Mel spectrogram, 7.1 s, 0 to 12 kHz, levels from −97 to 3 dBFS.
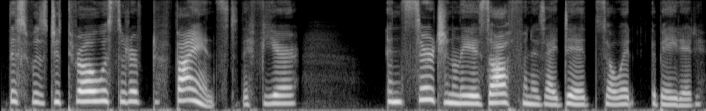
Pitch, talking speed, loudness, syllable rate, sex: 255 Hz, 180 wpm, -19 LUFS, 4.8 syllables/s, female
